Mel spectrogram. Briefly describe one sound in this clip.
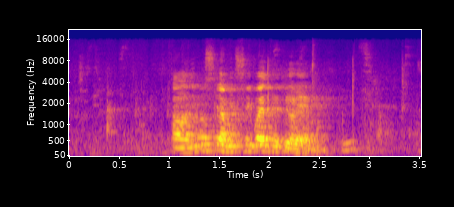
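A middle-aged man speaks loudly and briefly, a little way off.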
